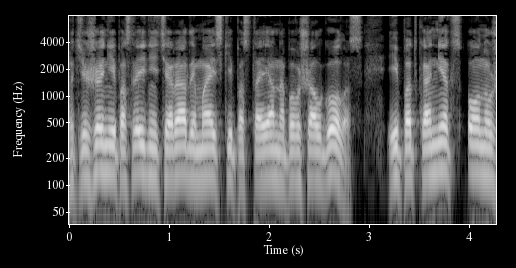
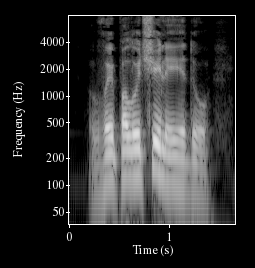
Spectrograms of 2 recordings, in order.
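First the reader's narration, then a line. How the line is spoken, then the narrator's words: Unruffled calm guard. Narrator (Russian): невозмутимо спокойным голосом ответил охранник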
